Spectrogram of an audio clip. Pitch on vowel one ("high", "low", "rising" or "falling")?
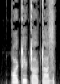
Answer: high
